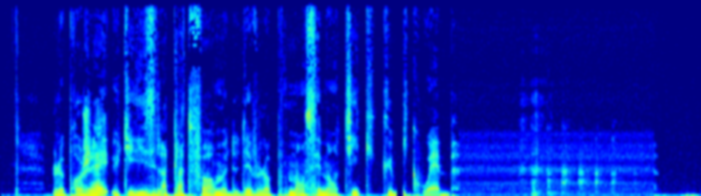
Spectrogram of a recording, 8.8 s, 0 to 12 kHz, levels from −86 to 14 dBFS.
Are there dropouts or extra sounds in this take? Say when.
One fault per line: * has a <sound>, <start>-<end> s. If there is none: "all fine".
* has a dropout, 5.0-5.0 s
* has a laugh, 6.5-8.0 s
